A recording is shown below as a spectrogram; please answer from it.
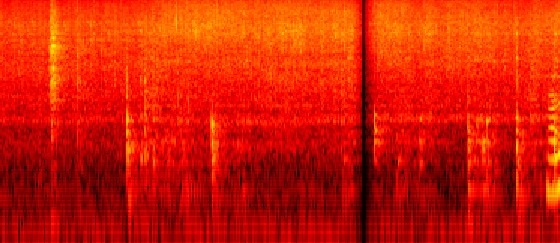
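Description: Mushrooms being stirred into masala in a pan, producing a steady low sizzle with scattered scraping clicks of the spoon, a short silent break midway, then more stirring and clattering toward the end.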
